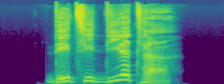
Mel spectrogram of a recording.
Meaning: 1. comparative degree of dezidiert 2. inflection of dezidiert: strong/mixed nominative masculine singular 3. inflection of dezidiert: strong genitive/dative feminine singular
- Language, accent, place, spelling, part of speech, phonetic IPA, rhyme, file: German, Germany, Berlin, dezidierter, adjective, [det͡siˈdiːɐ̯tɐ], -iːɐ̯tɐ, De-dezidierter.ogg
